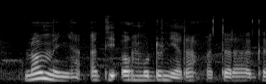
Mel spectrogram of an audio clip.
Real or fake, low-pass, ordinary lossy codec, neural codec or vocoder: real; 10.8 kHz; none; none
